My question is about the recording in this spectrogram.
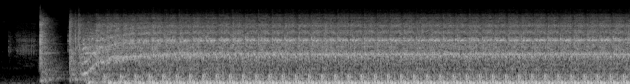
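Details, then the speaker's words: Free Craftsman riding mower that reportedly would not start, first start attempt with choke then off choke: brief crank fires almost at once into steady even idle; starts easily even without choke, though leaking fuel from the line. "We are definitely leaking some fuel here, but that cranked up pretty easy, even without the choke on."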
